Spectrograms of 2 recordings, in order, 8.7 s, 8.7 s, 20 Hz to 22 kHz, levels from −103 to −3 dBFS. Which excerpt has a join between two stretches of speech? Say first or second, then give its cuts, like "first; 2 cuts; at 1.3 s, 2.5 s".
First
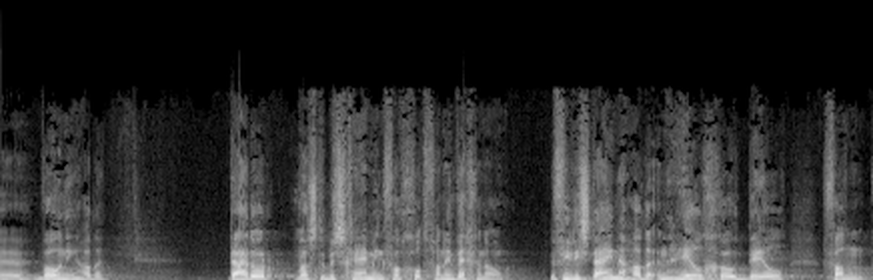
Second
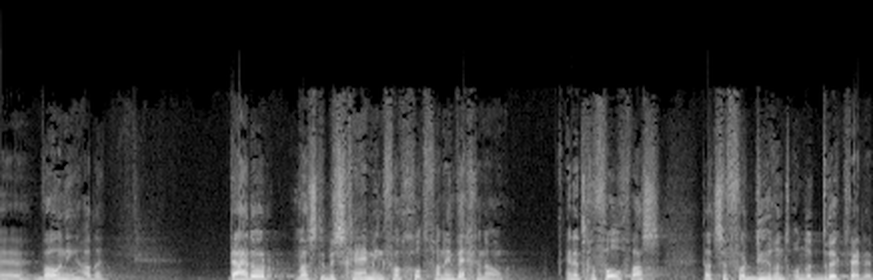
first; 1 cut; at 5.4 s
